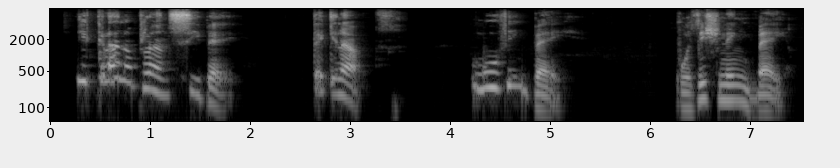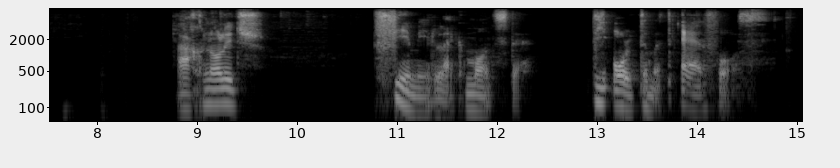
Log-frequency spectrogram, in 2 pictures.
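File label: ekranoplan voice act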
